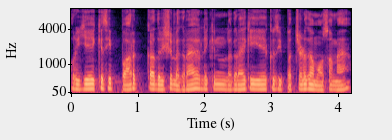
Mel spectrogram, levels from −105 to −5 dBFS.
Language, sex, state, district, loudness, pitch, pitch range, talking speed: Hindi, male, Uttar Pradesh, Hamirpur, -25 LUFS, 120 Hz, 115-125 Hz, 55 wpm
